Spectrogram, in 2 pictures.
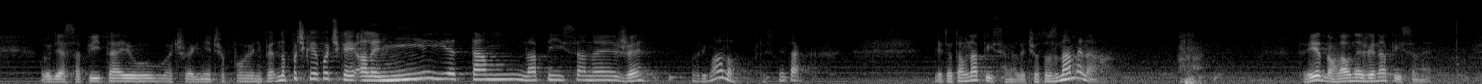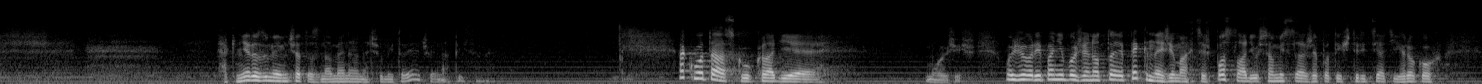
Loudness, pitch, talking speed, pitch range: -24 LUFS, 135 Hz, 150 wpm, 120-190 Hz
